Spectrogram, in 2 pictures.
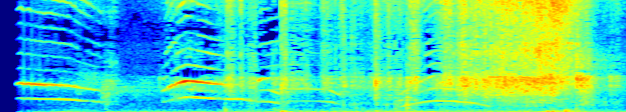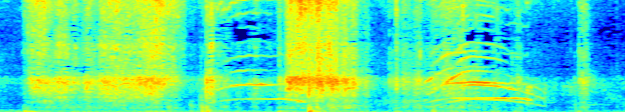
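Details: Baby kittens meowing: thin, high-pitched mews that rise and fall, several overlapping callers repeating every second or so, over a steady hissing background noise.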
